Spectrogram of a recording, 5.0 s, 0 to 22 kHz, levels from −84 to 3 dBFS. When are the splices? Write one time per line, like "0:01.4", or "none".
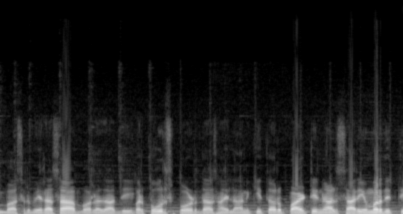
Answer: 0:01.6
